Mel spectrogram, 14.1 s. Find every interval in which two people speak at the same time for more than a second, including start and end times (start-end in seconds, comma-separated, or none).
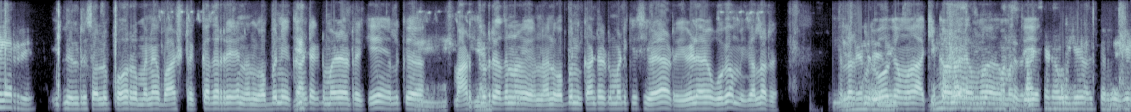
none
